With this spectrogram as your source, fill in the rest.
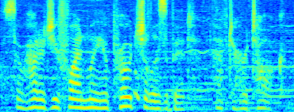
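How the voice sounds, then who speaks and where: A woman's voice: medium pitch, steady tone, fast talker, close to an everyday voice. An actress playing an earnest, determined young woman hero in a video game, speaking in an intense, direct way. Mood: curious, subdued. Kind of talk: dramatic video game dialogue. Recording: background music under the voice.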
